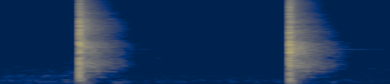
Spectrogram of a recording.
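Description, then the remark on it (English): Two sharp hand claps, spaced more than a second apart, each crisp with a brief ringing decay, surrounded by silence. “Clap one time for each of you."”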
